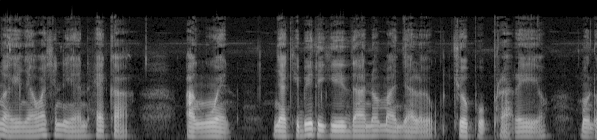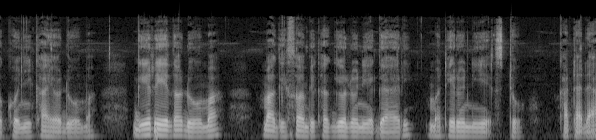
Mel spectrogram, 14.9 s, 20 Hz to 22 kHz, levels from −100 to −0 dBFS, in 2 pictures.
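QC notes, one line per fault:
6.35–6.43 s, AAC frame loss with concealment: a brief smeared, noisy patch where about 50 ms of the likely AAC-ELD stream went missing, consistent with roughly five lost frames, and the decoder filled the gap from the last good spectrum. On a spectrogram, harmonics blur into a flat, noisy smear.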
